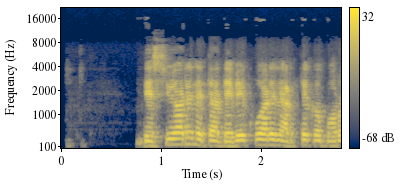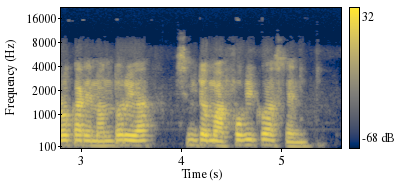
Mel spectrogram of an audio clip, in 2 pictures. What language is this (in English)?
Basque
